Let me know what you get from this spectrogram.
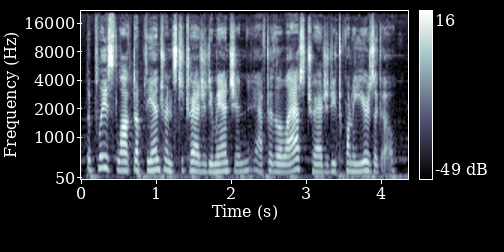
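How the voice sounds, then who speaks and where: A woman's voice: medium pitch, fairly even intonation, fast talker, faint music behind, natural voice. A woman playing an inn receptionist who recounts grisly local lore in a knowing, matter-of-fact way, in a horror audio drama. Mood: ominous, knowing. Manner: storytelling, matter-of-fact about grisly tales. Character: front desk lady, ominous teller of local lore.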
